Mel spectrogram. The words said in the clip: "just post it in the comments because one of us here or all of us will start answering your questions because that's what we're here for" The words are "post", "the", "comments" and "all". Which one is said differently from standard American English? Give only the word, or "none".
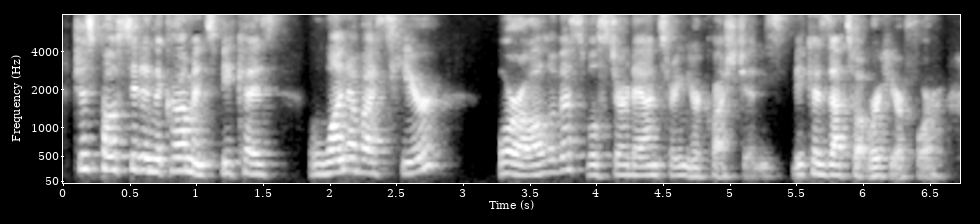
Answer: none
